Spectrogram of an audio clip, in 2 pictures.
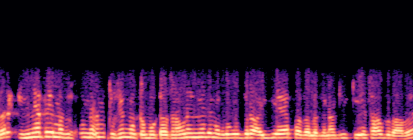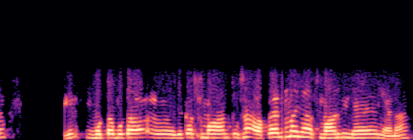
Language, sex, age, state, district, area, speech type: Dogri, male, 30-45, Jammu and Kashmir, Reasi, urban, conversation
